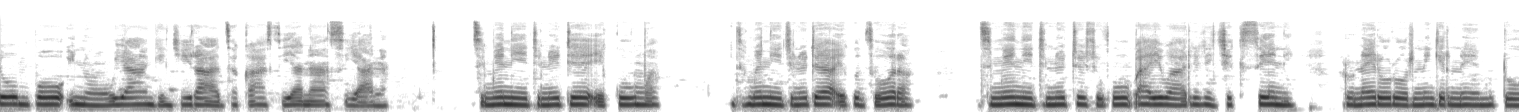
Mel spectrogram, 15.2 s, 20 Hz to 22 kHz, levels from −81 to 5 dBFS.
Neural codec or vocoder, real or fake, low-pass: none; real; 10.8 kHz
